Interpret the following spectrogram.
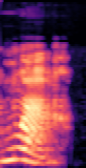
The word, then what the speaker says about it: noir: Et finalement, nous avons la couleur noire. Atención, OI siempre se pronuncia wa, noir. Un anorak noir, une robe noire, des escarpins noirs, des chaussettes noires.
